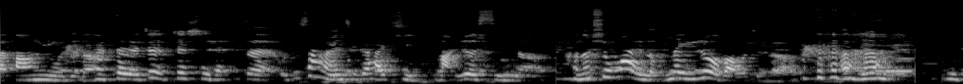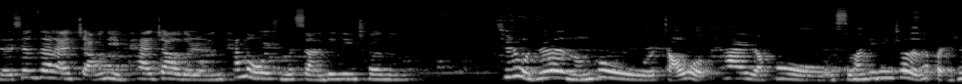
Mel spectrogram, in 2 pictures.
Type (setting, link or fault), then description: fault, poor sound quality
